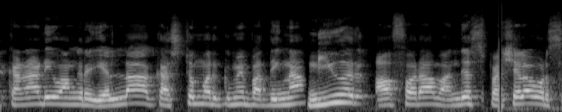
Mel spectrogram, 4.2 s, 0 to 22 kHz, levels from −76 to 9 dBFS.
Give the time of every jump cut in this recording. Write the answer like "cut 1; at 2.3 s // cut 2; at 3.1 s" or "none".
none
